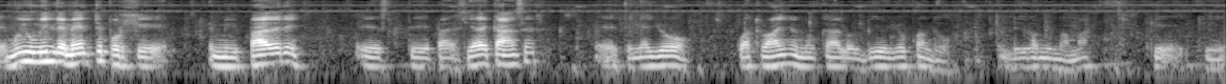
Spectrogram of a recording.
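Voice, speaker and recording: In a Costa Rican accent, a dark, mellow voice moves at a fairly slow pace with ordinary pitch variation and long, frequent pauses, heard with audible room echo. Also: man, medium pitch for a man. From Costa Rica, Puriscal (San José province). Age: 60s. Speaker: interviewee sharing life story. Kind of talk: life story interview. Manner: hesitant, many fillers and repetitions.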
